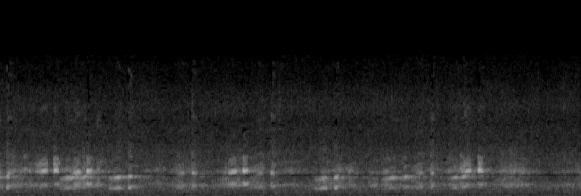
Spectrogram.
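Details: Frogs in a pond trade short, buzzy rattling croaks in separate bursts about every second, with quieter gaps between and a faint steady high tone throughout.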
